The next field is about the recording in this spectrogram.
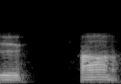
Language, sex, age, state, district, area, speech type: Hindi, male, 18-30, Bihar, Vaishali, rural, conversation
